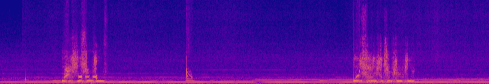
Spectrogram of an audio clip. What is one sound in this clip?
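A small robot chirps in quick electronic beeps.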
